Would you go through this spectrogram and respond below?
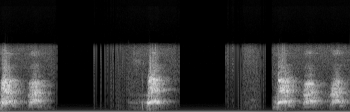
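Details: Pet dog Reggie barks at something in the kitchen, giving a quick double bark, a lone bark after a pause, then a tight burst of three hoarse barks, with quiet room tone in the gaps.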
